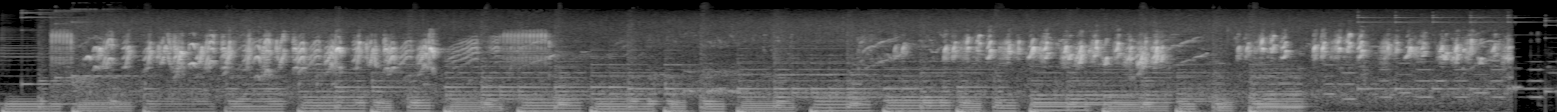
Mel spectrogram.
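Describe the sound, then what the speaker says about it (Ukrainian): A barn swallow twitters and chirps in bright, rapid bursts over a steady plucked musical accompaniment, with no talking. "Давайте послухаємо, як співає ластівка."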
